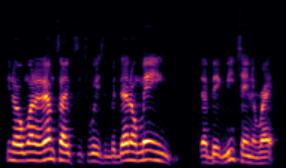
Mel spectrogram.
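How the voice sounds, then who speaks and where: A high-voiced man hosts a casual livestream. He comments bluntly in heavy slang, swears freely and repeats his points for emphasis. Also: a little fast, a bit bright. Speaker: host.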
